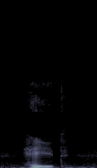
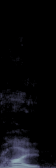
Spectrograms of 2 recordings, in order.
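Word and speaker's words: Haidt: social psychologist jonathan height his name is spelled h-a-i-d-t but he said a lot of people would pronounce it hate and if you're going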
